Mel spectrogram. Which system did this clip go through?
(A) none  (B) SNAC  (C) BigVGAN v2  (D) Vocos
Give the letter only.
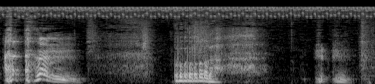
C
